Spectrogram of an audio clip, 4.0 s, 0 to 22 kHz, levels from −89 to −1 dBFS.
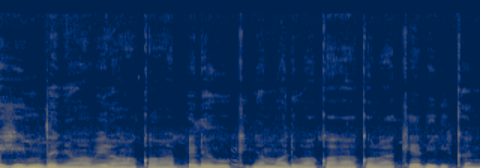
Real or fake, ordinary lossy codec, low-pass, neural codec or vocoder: real; none; none; none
